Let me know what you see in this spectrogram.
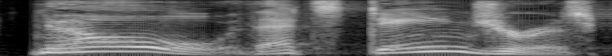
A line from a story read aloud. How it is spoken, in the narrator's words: cried Boomer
